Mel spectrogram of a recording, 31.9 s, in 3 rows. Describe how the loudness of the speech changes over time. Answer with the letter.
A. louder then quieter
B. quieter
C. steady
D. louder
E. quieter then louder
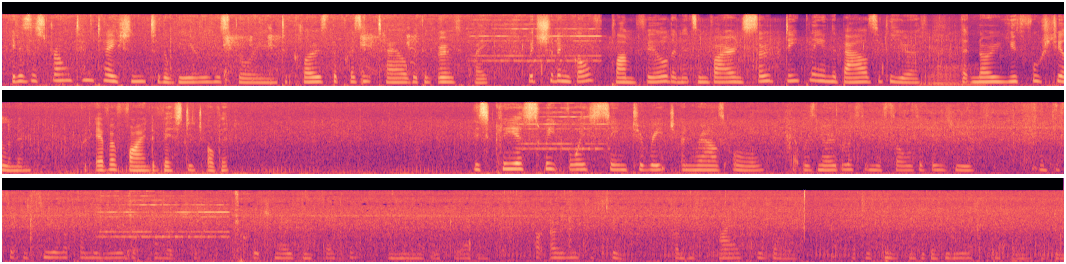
B.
